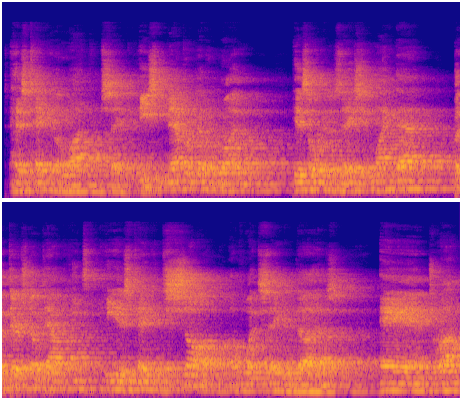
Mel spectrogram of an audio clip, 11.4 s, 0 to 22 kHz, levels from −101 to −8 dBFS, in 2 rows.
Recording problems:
room echo; strong; dies away in 2.2 s
off-mic speech; far

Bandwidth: 15 kHz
